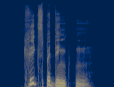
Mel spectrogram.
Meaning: inflection of kriegsbedingt: 1. strong genitive masculine/neuter singular 2. weak/mixed genitive/dative all-gender singular 3. strong/weak/mixed accusative masculine singular 4. strong dative plural
- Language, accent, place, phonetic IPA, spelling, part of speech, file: German, Germany, Berlin, [ˈkʁiːksbəˌdɪŋtn̩], kriegsbedingten, adjective, De-kriegsbedingten.ogg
